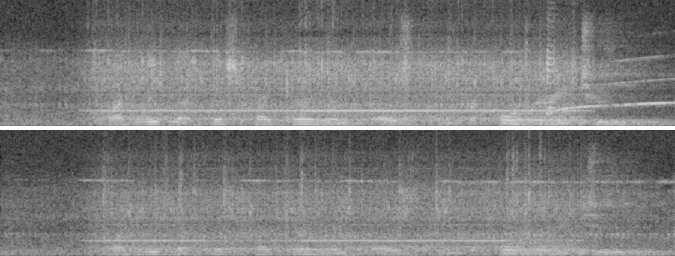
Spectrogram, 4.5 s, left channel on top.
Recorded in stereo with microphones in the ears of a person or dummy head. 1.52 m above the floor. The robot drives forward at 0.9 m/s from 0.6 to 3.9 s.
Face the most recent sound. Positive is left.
turn(degrees=50)  # may be behind; listen again after turning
